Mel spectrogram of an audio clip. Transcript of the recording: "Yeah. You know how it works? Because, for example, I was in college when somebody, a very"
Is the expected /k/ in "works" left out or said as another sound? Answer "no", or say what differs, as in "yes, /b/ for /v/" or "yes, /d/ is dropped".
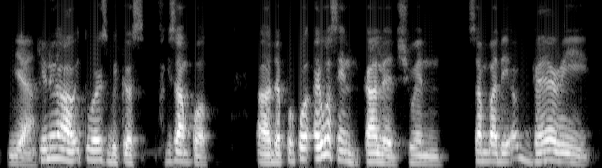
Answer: yes, /k/ is dropped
